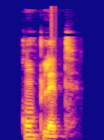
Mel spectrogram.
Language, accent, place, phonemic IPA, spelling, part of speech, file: French, France, Lyon, /kɔ̃.plɛt/, complète, adjective / verb, LL-Q150 (fra)-complète.wav
- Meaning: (adjective) feminine singular of complet; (verb) inflection of compléter: 1. first/third-person singular present indicative/subjunctive 2. second-person singular imperative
